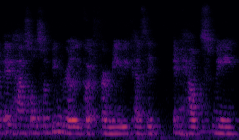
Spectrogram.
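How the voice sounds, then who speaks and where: A woman with a Spanish accent at a moderate pace, over noticeable background noise. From Mexico. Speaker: podcast co-host. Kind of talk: casual chat.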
